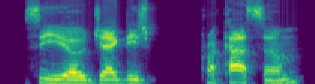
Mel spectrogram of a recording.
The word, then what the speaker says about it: Jagdeesh Prakasam: And number two is actually the new number one at Rotella with CEO Jagdish Prakasam. Did I pronounce that right? – Oh, that's perfect. – Who we just called Jag when we talked to him.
